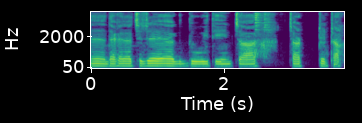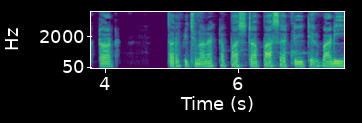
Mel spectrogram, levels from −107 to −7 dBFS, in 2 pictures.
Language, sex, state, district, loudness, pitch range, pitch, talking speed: Bengali, male, West Bengal, Jhargram, -28 LUFS, 115-125 Hz, 120 Hz, 160 wpm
